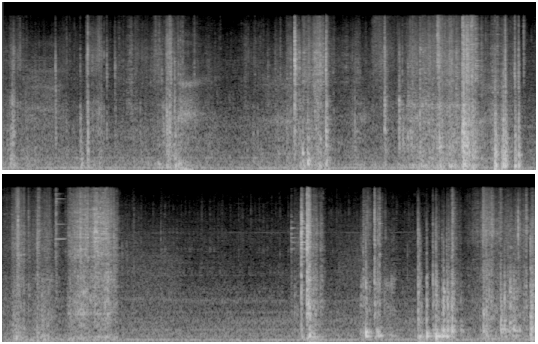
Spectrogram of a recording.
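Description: Loose bits of scrap steel clinking and clattering in a plastic tote as gloved hands rummage through it, in irregular knocks throughout, with a steady low hum underneath.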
